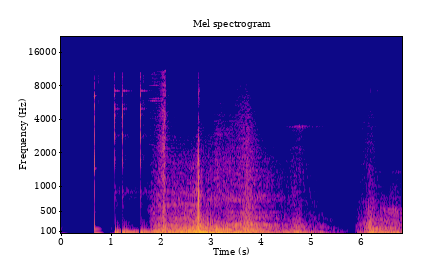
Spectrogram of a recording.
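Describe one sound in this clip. A deep rumbling whoosh swells and fades.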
